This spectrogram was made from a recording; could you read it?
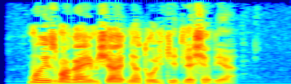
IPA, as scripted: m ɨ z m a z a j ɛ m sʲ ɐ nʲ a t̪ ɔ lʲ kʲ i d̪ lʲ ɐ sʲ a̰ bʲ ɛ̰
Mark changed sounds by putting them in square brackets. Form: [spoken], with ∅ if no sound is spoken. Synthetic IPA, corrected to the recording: m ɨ z m a [ɣ] a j ɛ m sʲ ɐ nʲ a t̪ ɔ lʲ kʲ i d̪ lʲ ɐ sʲ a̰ bʲ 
